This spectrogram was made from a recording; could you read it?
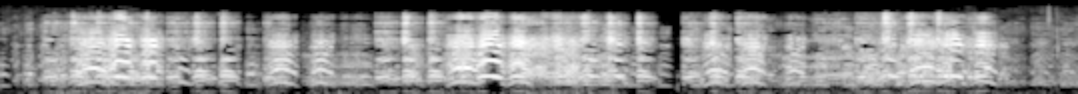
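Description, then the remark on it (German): A flock of geese cackles and honks loudly and continuously, many overlapping calls forming a dense, noisy chorus with no pauses. “Und es gibt auch ganz, ganz wichtig, die Schnattergänse. Und ja, die können ganz schön laut sein.”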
